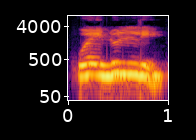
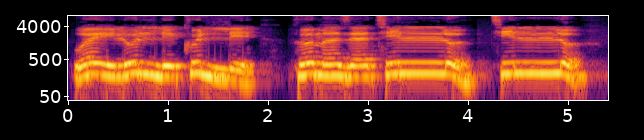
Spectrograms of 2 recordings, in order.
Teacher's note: Gunnesiz, yani ses genze, buruna gitmeyecek şekilde. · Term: İdgamı bila gunne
